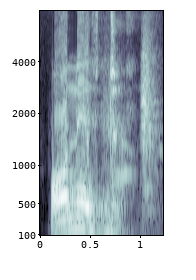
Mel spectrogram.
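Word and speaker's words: honest: अच्छा फिर एक और दूसरा रूल लिखो, it's used before word beginning with H when H is silent।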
